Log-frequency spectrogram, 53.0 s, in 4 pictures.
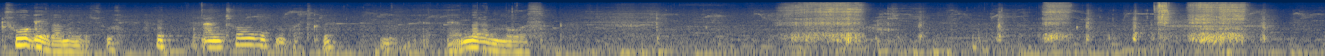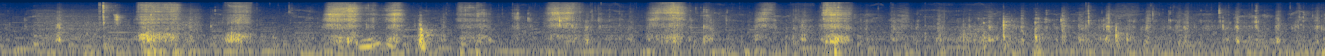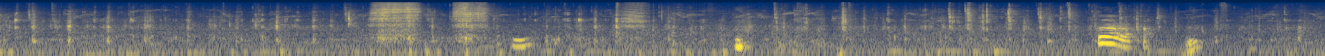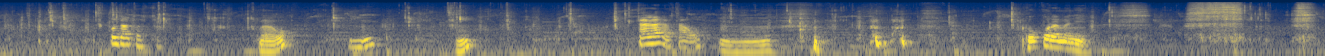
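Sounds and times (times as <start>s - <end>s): wet chewing and lip-smacking: 7.6s - 53.0s
noodle slurping: 7.7s - 8.8s, 10.4s - 10.8s, 11.5s - 12.8s, 13.6s - 15.9s, 16.5s - 22.5s, 30.0s - 31.6s, 51.0s - 53.0s.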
